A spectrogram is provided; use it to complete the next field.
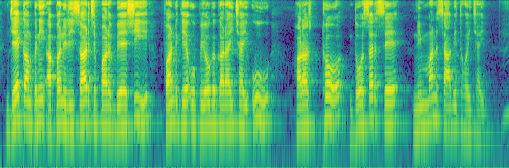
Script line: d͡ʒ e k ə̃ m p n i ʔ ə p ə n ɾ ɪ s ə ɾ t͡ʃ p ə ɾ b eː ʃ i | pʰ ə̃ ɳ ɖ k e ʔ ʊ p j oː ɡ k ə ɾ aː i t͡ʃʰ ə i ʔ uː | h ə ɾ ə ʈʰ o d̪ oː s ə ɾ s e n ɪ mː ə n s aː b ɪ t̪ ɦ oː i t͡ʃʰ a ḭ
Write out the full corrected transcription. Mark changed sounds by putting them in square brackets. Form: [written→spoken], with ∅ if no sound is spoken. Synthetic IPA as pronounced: d͡ʒ e k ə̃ m p n i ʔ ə p ə n ɾ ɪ s ə ɾ t͡ʃ p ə ɾ b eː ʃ i | pʰ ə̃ ɳ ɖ k e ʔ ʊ p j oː ɡ k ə ɾ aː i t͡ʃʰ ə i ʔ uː | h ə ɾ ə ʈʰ o d̪ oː s ə ɾ s e n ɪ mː ə n s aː b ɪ t̪ ɦ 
